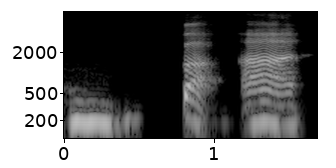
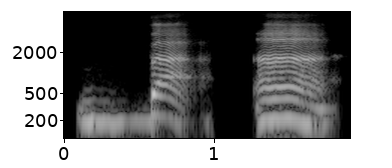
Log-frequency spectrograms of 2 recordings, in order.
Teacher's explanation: Dua bibir kita bertemu dan buka. Kalau tak buka dia tak bunyi apa-apa pun. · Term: huruf bibir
